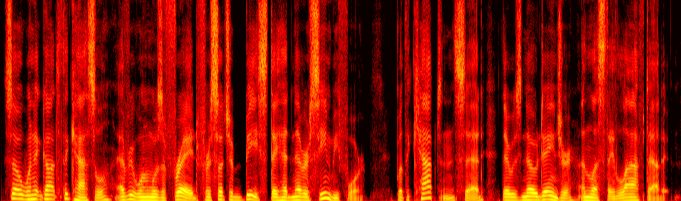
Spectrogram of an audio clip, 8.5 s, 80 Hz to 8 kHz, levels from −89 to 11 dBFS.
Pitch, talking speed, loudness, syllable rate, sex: 130 Hz, 230 wpm, -18 LUFS, 6.0 syllables/s, male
